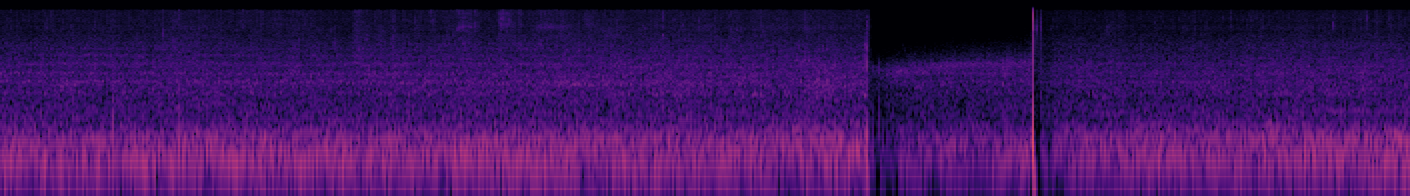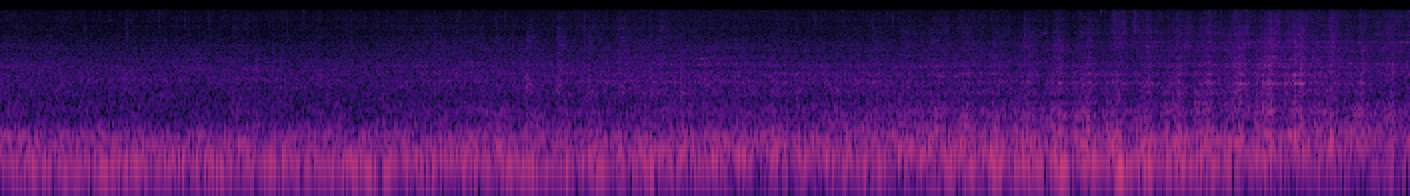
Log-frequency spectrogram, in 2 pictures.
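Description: Double-stack intermodal freight train rolling past, a steady low rumble of steel wheels on rail with faint high ringing above it. About nine seconds in, the sound cuts out for about a second and a half and returns with a sharp click.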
